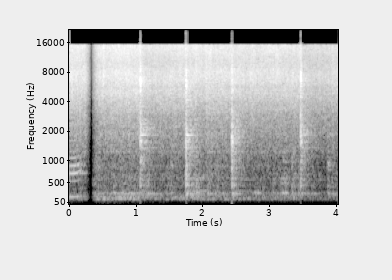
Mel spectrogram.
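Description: Spring onions and red onions fry in a pan for chicken breast menudo, a steady loud sizzle broken by several sharp scrapes and taps of a stirring utensil at regular intervals.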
